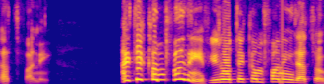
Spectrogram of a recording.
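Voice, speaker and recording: A woman speaks in a Boston accent. The sound is dry and close, with no echo. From Boston area (Chelsea), Massachusetts. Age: 50s. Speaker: dog breeder and live streamer. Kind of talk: casual live stream chat. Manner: animated, over the top.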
